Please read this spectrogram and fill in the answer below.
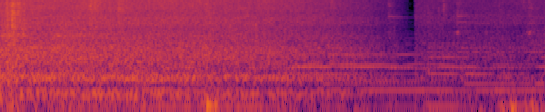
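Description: Honeybees buzzing around an open hive. About halfway through, a few steady held music notes come in while the buzzing fades.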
